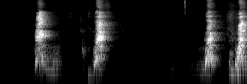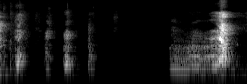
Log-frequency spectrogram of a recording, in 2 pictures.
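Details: Young husky puppy settling into the house and bothering the resident cats: repeated short yappy barks with brief growly notes, spaced irregularly, ending in a longer whining bark, indoors.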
